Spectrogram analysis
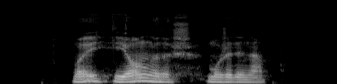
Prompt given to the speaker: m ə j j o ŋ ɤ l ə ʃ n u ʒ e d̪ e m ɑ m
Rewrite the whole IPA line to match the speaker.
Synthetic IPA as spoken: m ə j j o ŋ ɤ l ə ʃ m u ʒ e d̪ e n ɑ m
